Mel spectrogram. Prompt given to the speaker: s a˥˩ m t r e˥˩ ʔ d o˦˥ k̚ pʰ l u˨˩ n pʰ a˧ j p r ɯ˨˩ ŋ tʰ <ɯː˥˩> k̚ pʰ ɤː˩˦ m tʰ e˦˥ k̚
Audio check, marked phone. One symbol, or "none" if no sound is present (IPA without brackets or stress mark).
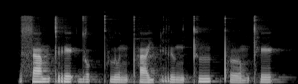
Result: ɯː˥˩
